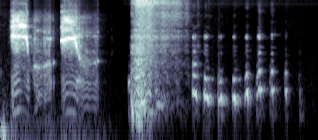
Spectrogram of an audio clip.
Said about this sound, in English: calling me out on my snorting. On your what? Snorting? When I laugh.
